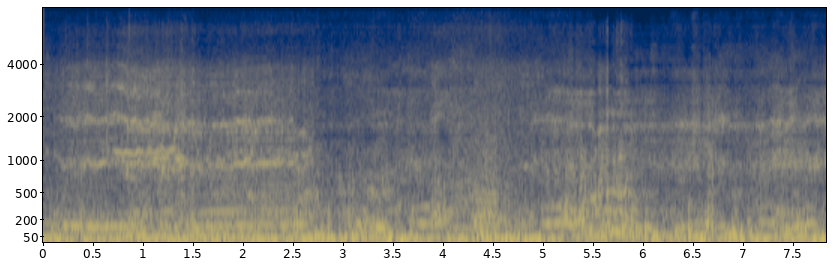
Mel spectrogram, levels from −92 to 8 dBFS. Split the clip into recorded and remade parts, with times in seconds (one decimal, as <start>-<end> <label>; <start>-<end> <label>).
0.0-2.7 recorded; 2.7-4.3 remade; 4.3-4.9 recorded; 4.9-7.8 remade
